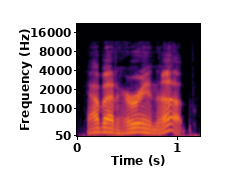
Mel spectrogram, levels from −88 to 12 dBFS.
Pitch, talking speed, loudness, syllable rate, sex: 140 Hz, 195 wpm, -16 LUFS, 5.0 syllables/s, male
